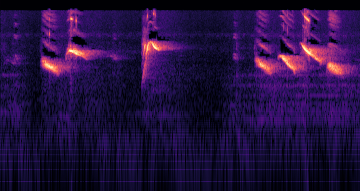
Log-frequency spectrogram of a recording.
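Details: Owned green-winged saltator sings separate clear whistled notes, then a fast run of four descending slurred whistles near the end.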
